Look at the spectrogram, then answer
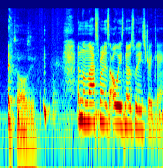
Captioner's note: laughs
